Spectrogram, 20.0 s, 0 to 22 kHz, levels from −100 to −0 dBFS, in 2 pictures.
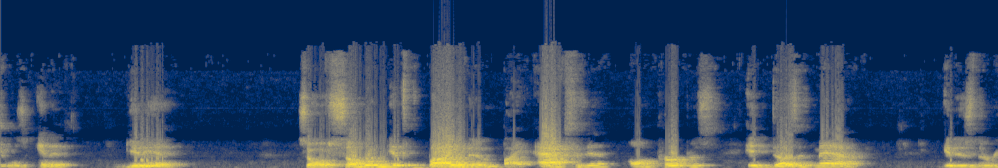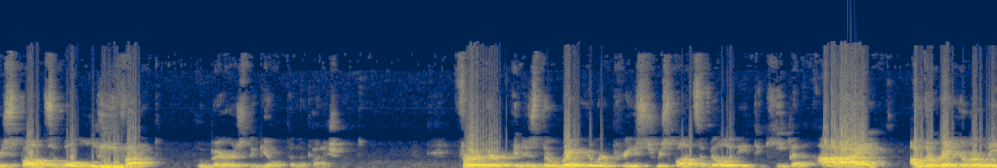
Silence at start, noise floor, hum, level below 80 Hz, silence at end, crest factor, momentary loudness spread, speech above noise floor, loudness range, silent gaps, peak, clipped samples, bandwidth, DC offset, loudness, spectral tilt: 0 s; -58 dBFS; none; -44 dBFS; 0 s; 10 dB; 14 LU; 49 dB; 5 LU; none; 0 dBFS; under 0.1%; 15 kHz; under 0.1%; -10 LUFS; -5.5 dB/octave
